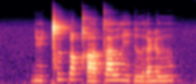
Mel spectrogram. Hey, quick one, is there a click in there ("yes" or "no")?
yes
